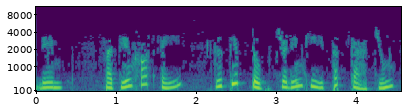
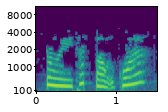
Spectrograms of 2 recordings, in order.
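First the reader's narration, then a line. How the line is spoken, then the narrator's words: Woman crying out. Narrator (Vietnamese): bà la lên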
